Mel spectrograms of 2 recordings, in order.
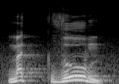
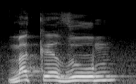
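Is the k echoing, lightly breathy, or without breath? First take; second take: without breath; echoing. First: The k is released with no breath at all. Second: The k has an echoing bounce after it. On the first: "tanpa hamas" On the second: "terdengar berbunyi qalqalah atau suara pantulan"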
